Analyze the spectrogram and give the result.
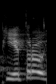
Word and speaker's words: Pietro: Pietro, he is Pietro.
